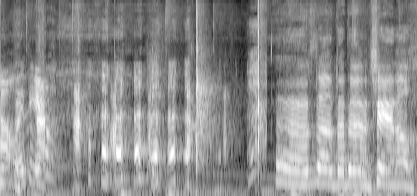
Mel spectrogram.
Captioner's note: laughing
